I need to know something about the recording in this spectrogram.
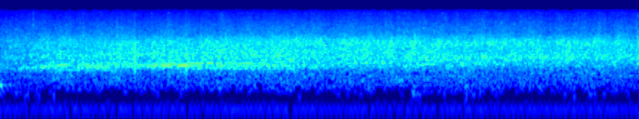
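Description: A church audience applauds steadily for about eight seconds to welcome a pastor, a dense, even wash of many hands clapping at a constant loud level with no talking over it.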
